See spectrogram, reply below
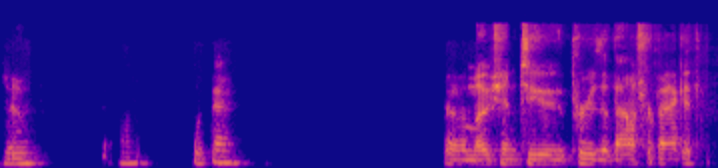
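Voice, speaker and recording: A man's voice: medium pitch, rough recording. Easygoing man chairing a council meeting. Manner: relaxed and polite, moves items along briskly. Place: town council meeting room.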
